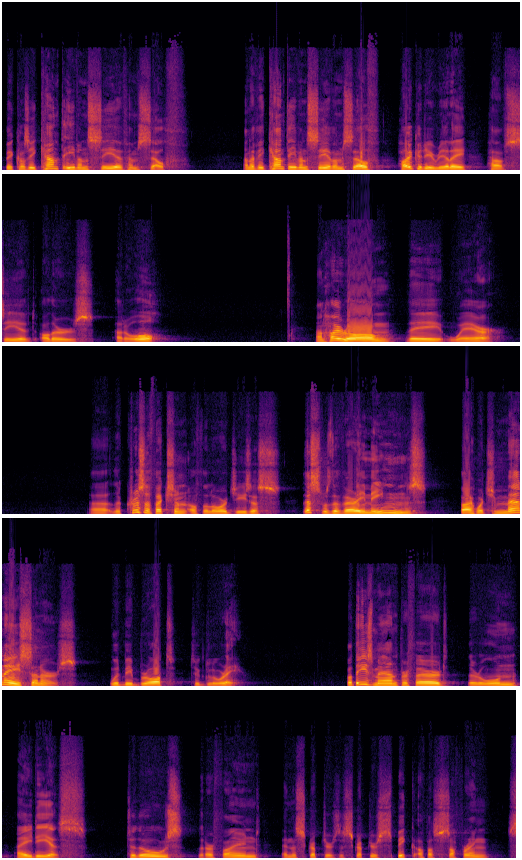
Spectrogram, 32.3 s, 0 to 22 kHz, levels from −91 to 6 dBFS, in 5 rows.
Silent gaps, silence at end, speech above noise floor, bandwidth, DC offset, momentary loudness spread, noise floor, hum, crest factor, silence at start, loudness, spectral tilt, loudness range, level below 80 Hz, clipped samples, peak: none; 0 s; 63 dB; 13.5 kHz; under 0.1%; 16 LU; -78 dBFS; none; 16 dB; 0.05 s; -16 LUFS; -5.5 dB/octave; 7 LU; -64 dBFS; under 0.1%; 0 dBFS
